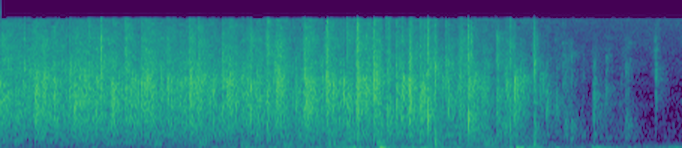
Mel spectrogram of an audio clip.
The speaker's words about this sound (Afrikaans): Prys, kom ons gee vir haar 'n klap. Amen.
